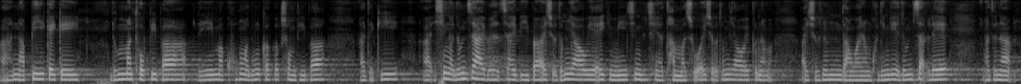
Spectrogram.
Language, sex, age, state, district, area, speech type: Manipuri, female, 45-60, Manipur, Kakching, rural, spontaneous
